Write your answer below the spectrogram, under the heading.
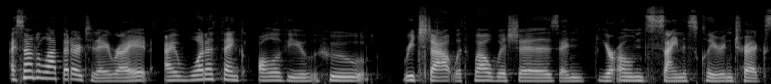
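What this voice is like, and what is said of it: Slightly hoarse voice. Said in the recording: “I know I'm a little hoarse.”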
